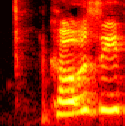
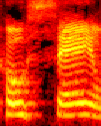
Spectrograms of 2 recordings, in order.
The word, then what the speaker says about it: Cozy: Cozy Threads is a newish bulk seller like Jomar. That's right. And I pronounced it like Kosei last time or something. People corrected me. It's pronounced cozy.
